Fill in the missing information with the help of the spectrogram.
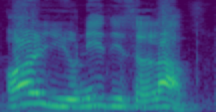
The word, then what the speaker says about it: All you need is love: Como dijo el maestro Lennon, All show need is love. – No, pero escúcheme, pronuncie bien. All you need is love.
